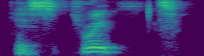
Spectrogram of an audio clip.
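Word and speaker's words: stripped: a pronunciar esto así la terminación para esa Ed la Ed que está ahí escrita la debe sonar como una t y de ahí es donde esta palabra se dice stript stript con t al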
